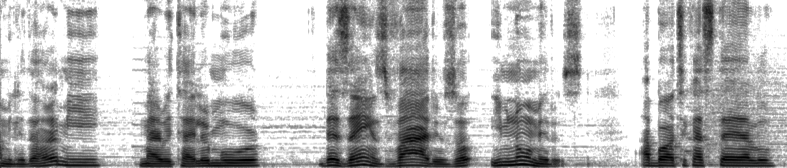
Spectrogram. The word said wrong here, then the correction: Costello: Jackson 5, aliás, Abbott Costello, falei errado o nome.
